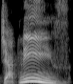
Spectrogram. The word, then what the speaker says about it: Japanese: So Chinese, Japan, P is stressed, but Japanese, N is stressed.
